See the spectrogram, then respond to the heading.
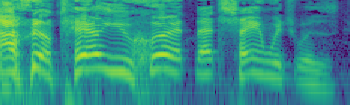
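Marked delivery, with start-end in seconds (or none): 0.0-1.3 put-on country accent. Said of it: "Country, country guy".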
